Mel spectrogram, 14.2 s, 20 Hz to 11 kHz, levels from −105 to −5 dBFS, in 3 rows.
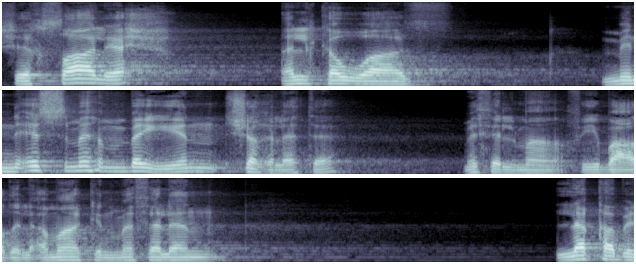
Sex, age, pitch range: male, 50-69, 115-145 Hz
